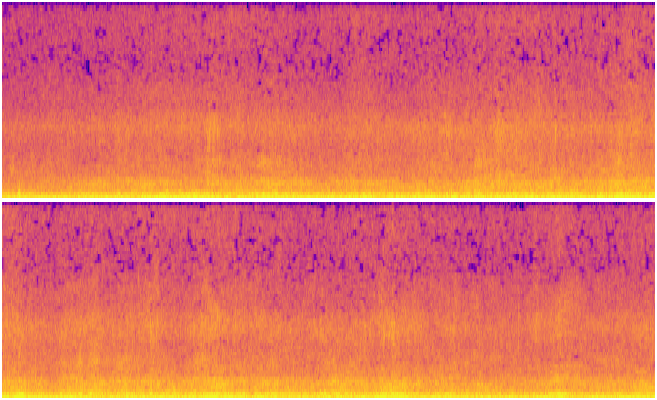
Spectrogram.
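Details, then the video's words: Bees from beekeeping make a steady hum: a broad, low buzzing drone with faint rising and falling whine streaks above it. "Bee song"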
